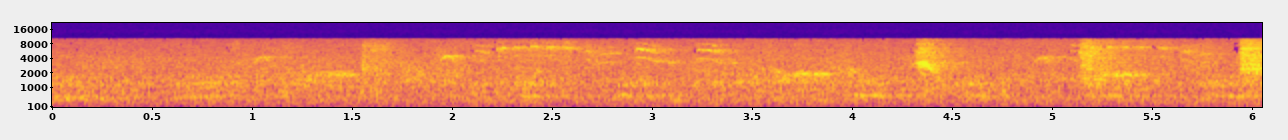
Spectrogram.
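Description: Small birds chirping over a steady background hiss. Their short, sharp chirps come several times from about a second and a half in, the loudest near the end.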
